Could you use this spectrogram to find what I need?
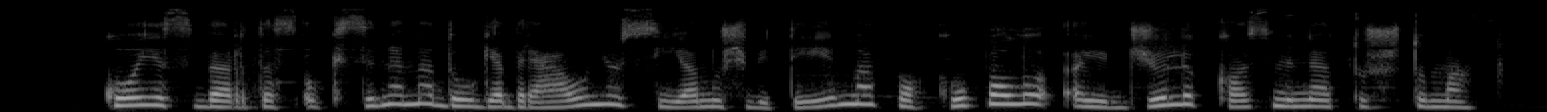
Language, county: Lithuanian, Šiauliai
